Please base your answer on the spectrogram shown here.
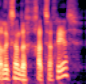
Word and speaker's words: Alexander Chatzizacharias: So it's Alexander Chatzizacharias.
